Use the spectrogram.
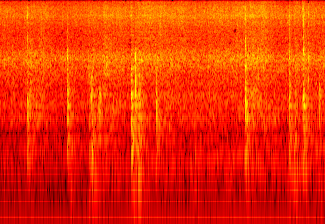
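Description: Beef creamy mushroom being stirred in a frying pan: a soft steady sizzle under irregular scraping and clacking strokes of a utensil against the pan.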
